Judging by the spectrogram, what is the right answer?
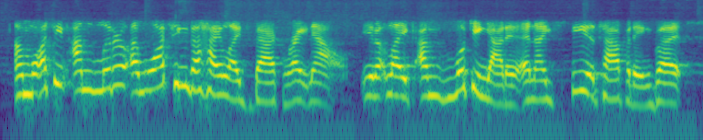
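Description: Speaking at a moderate pace with hardly any pauses, a woman uses a high pitch and very wide pitch swings over noticeable background noise. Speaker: sports reporter. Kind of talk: casual sports talk. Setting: phone call.

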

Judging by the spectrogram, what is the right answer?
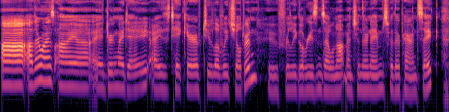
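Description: With an American accent, a woman talks very fast and fairly low for a woman, hardly pausing, her pitch varying in an ordinary way. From Boston, Massachusetts. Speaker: film producer. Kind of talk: casual chat.

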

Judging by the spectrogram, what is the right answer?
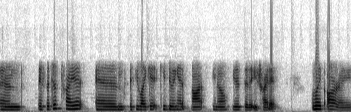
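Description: An ordinary speaking voice from a woman, medium in pitch, with fairly even intonation and a moderate pace. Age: 20s. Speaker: adult film performer. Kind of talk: radio interview.

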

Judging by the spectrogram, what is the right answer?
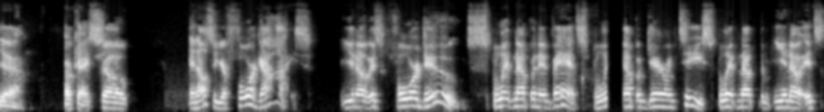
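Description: A man speaks slowly-ish, at a fairly slow pace, with a fairly high pitch and a bright, sharp tone. Vocal fry and lively intonation mark his delivery. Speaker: podcast host and rapper. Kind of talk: casual interview. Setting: Instagram live. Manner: animated.

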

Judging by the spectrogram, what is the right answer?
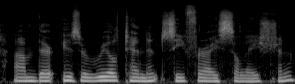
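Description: Her voice sits fairly low for a woman, with monotone, flat intonation. The woman speaks at a fairly slow pace in a dry, close sound with no echo. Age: 80s+. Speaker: seniors' advocate. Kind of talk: radio interview.

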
